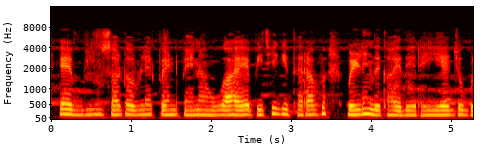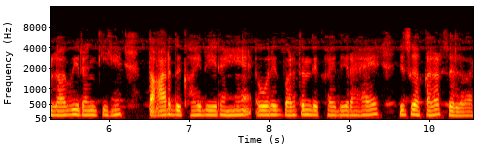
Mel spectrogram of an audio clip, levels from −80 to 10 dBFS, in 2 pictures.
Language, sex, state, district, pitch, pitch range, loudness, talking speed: Hindi, female, West Bengal, Dakshin Dinajpur, 150 Hz, 145-155 Hz, -22 LUFS, 215 wpm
